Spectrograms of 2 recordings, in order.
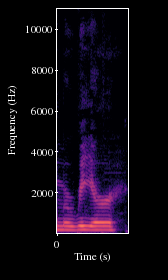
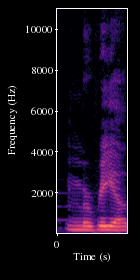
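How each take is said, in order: First: The name ends with an added R sound. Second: The name ends in a plain vowel.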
